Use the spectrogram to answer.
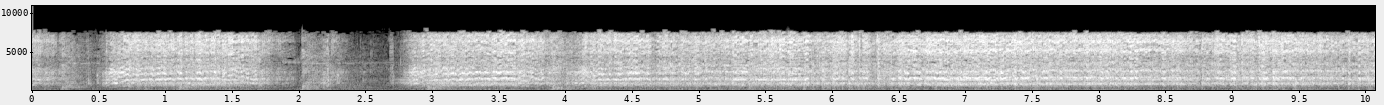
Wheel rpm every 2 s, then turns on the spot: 110, 80, 180, 220, 230.
none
